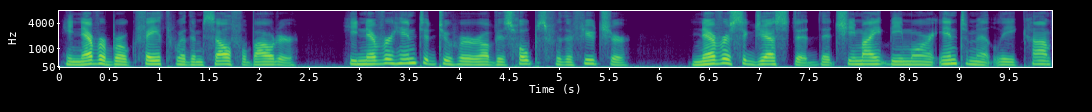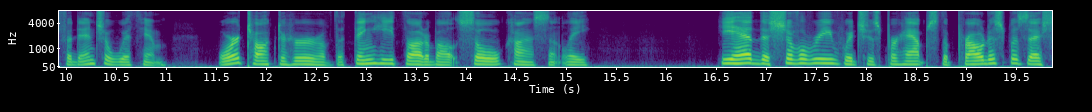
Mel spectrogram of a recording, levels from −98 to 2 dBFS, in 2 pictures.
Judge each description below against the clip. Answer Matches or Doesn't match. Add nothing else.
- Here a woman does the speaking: Matches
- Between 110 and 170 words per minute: Matches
